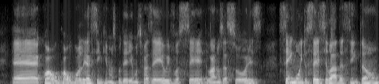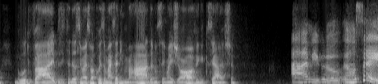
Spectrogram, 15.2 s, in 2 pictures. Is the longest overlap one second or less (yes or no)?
yes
